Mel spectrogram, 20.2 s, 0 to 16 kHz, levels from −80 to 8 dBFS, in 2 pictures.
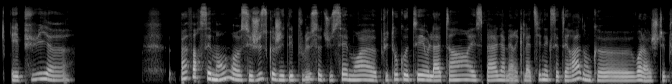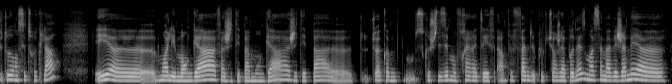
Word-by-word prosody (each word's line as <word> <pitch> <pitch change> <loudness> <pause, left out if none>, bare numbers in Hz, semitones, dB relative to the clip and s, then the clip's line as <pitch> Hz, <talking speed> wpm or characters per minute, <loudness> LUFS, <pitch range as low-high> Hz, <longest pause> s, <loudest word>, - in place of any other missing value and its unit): Et 175 -1 +1
puis, 225 +7 -2
heu 185 -2 -3 1.7
Pas 255 +3 +2
forcément, 215 - +3
heu, 200 - +3
c'est 195 0 +1
juste 235 +5 -1
que 230 - +3
j'étais 190 -1 +1
plus, 115 - -3
tu 190 -1 -7
sais 200 +4 +1
moi, 195 -2 +2
heu, - - -1
plutôt 190 +4 -4
côté 205 -2 +2
latin, 190 +3 +1
Espagne, 190 -1 -1
Amérique 90 - -3
latine, 205 - -1
et 200 - -1
cetera. 180 +5 -1
Donc, 185 -5 -2
heu, 170 -1 +1
voilà, 170 -3 +1
j'étais 165 +1 -4
plutôt 175 +4 -5
dans 195 - 0
ces 185 -2 -4
trucs-là. 205 - -3 0.5
Et 215 +2 +5
heu, 170 -3 +2
moi, 185 +1 +2
les 175 -2 +3
mangas, 170 +5 +4
enfin 195 -3 -4
j'étais 160 0 -3
pas 155 -1 -2
manga, 165 +6 -1
j'étais 165 -2 -2
pas, 180 - -2
heu, 80 -1 -4
tu - - -16
vois, - - +1
comme 180 -2 -3 0.3
ce - - -6
que 185 - -5
je 180 - -4
te 175 - -4
disais, 185 +2 0
mon 180 -2 -2
frère 180 +2 -4
était 165 -1 0
f 165 - -16
un - - -5
peu 165 +1 -8
fan 185 +2 -1
de 180 - -3
culture 175 0 -5
japonaise. 170 +7 0
Moi, 205 -2 +2
ça 195 0 -3
m'avait 175 -2 +1
jamais, 205 +5 +3
heu 180 -3 +3
185 Hz, 195 wpm, -23 LUFS, 170-200 Hz, 1.7 s, Et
